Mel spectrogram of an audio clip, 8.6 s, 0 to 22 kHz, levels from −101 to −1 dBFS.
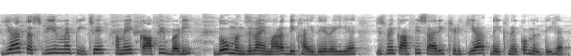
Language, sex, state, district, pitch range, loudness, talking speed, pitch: Hindi, female, Maharashtra, Aurangabad, 185-230 Hz, -24 LUFS, 155 wpm, 200 Hz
